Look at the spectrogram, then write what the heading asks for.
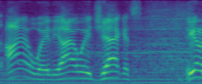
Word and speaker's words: Iowa: And again, this Iowa team, it's pronounced Iowa. It's spelled Iowa, but it's pronounced Iowa.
